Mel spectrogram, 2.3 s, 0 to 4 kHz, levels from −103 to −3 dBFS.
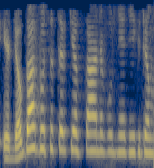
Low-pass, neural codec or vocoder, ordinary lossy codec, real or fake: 3.6 kHz; codec, 16 kHz, 1 kbps, X-Codec, WavLM features, trained on Multilingual LibriSpeech; MP3, 24 kbps; fake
